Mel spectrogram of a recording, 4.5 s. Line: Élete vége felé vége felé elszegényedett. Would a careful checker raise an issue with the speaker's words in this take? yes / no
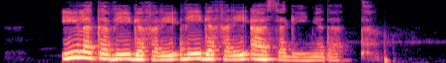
no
